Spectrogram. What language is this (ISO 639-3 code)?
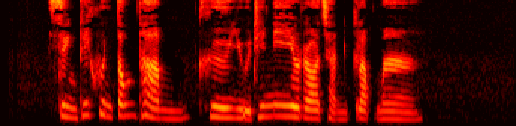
tha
